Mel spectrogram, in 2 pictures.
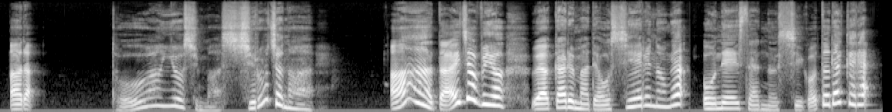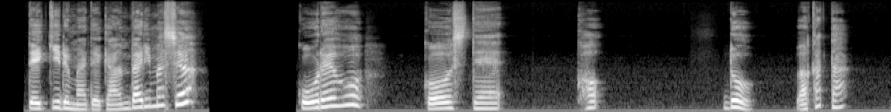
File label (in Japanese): セクシーな家庭教師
